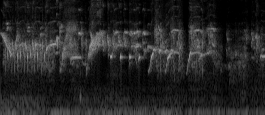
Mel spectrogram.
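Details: Singing male pet canary: a quick burst of rapid trills followed by a series of clear, down-slurred whistled notes, high and sweet.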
